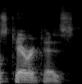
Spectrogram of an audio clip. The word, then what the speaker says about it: Kerkez: the Serbian left back I think it's pronounced kerz Milo kerz what a player there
